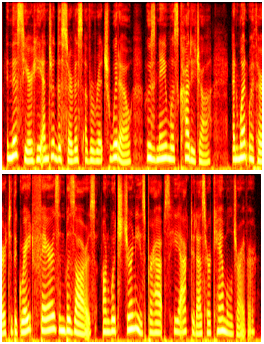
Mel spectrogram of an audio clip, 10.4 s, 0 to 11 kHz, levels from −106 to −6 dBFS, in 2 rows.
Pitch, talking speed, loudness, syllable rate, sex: 210 Hz, 200 wpm, -17 LUFS, 5.3 syllables/s, female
